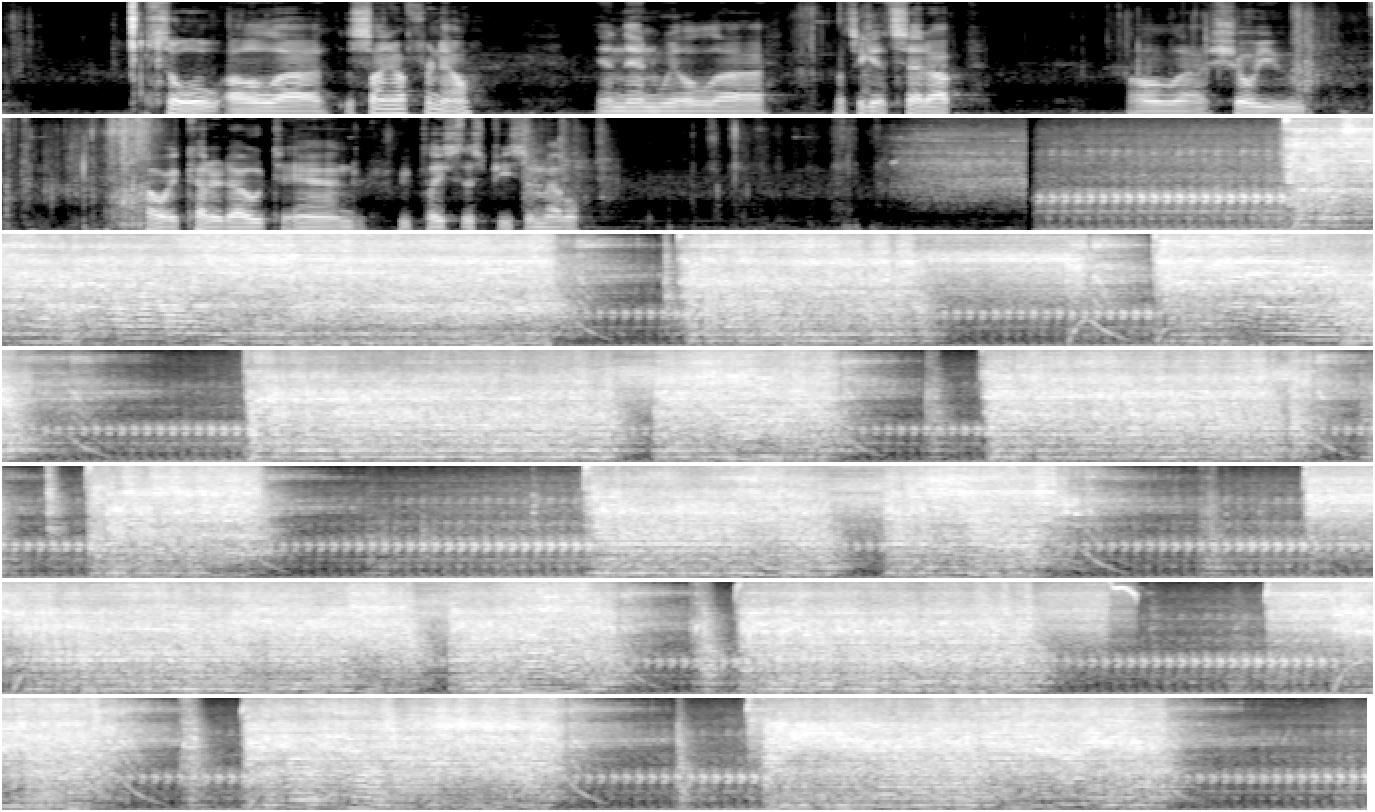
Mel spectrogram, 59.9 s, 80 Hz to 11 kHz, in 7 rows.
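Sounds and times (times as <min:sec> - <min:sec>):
power cutting tool cutting steel: 0:14.1 - 0:36.7, 0:37.5 - 0:50.1, 0:50.7 - 0:59.4.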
